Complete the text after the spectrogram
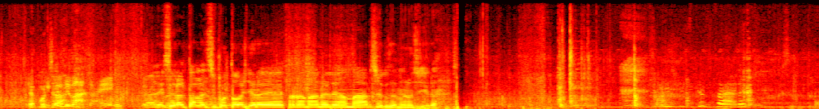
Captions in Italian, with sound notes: - È appoggiata. - È sollevata. Adesso in realtà le si può togliere il freno a mano e le marce, così almeno gira. (rumori metallici)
